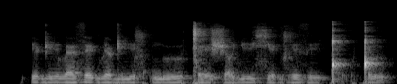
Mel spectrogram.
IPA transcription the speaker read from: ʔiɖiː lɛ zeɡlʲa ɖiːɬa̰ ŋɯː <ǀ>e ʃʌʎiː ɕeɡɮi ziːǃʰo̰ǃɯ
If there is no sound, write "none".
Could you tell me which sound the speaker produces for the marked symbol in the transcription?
ǀ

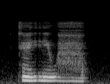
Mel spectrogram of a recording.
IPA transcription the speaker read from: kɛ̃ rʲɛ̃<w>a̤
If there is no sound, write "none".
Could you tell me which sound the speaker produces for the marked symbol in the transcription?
w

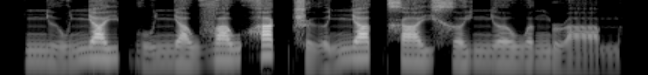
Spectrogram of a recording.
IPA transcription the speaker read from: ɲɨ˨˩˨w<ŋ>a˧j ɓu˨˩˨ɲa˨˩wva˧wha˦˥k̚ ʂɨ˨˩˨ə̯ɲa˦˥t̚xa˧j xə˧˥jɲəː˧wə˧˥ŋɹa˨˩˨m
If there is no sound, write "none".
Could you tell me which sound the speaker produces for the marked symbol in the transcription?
ɲ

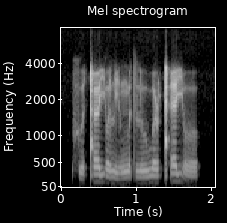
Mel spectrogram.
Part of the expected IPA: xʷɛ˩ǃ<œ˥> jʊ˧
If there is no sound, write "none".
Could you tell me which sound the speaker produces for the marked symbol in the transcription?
œ˥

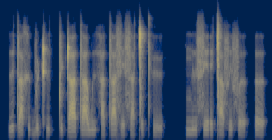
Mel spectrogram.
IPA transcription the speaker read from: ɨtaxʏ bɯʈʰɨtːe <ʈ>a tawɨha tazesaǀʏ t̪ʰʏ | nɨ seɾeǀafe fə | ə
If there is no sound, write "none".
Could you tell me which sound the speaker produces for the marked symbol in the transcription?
ʈ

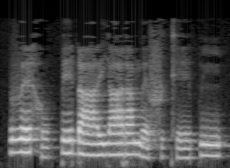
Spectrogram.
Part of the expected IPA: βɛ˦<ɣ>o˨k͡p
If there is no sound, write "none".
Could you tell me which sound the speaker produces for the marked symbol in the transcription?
h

